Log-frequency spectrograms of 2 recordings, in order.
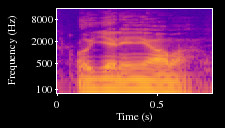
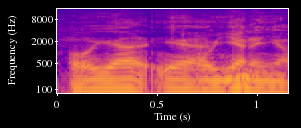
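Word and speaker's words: Uyenoyama: Oyeniyama. Oyeniyama.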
